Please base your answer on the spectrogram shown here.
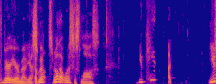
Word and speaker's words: Wenceslas: I think I'm pronouncing that correct. Strauss Tobacconist. Okay, and then also Wenceslas.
